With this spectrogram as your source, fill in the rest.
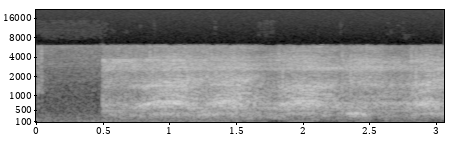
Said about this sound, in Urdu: خبروں میں کہا گیا ہے کہ جمعرات کی رات ایک بار پھر مظاہرین استنبول کے تقسیم اسکوائر پر جمع ہو گئے اور انہوں نے حکومتی پالیسیوں کے خلاف نعرے لگائے. مظاہرین وزیر اعظم اردوغان کے استعفے کا مطالبہ کر رہے تھے.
